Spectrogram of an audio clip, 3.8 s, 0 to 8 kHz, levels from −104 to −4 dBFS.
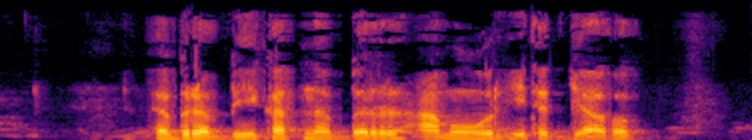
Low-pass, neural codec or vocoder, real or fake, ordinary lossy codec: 7.2 kHz; none; real; AAC, 32 kbps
